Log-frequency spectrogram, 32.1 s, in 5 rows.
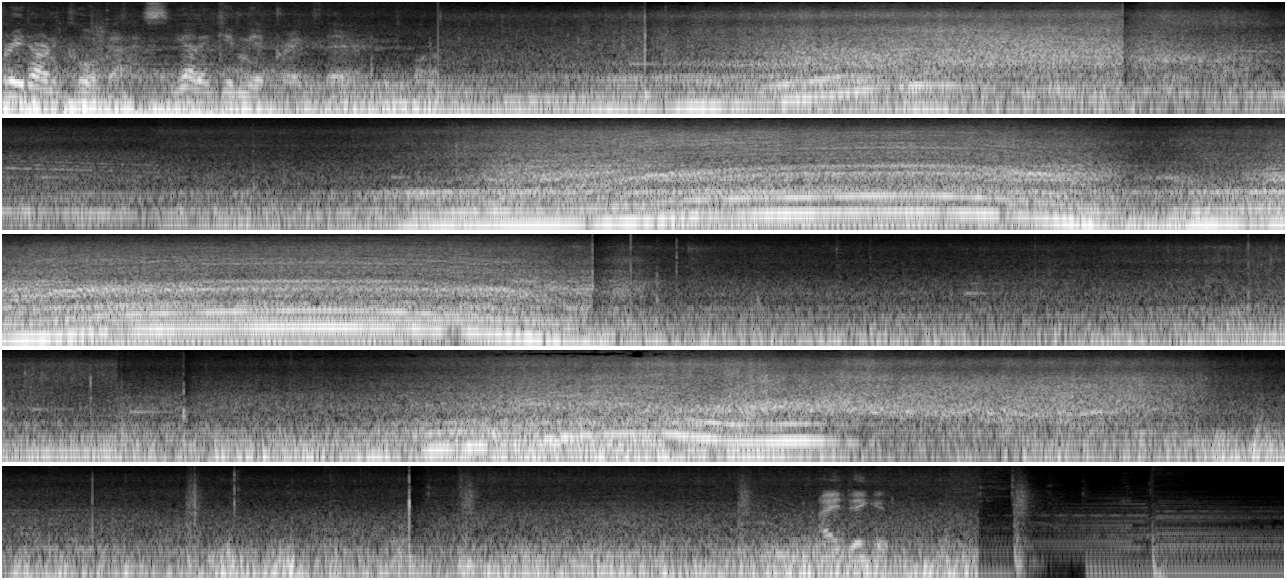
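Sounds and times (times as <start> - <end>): car engine revving hard: 2.2 - 6.2, 8.0 - 16.0, 20.9 - 25.2.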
